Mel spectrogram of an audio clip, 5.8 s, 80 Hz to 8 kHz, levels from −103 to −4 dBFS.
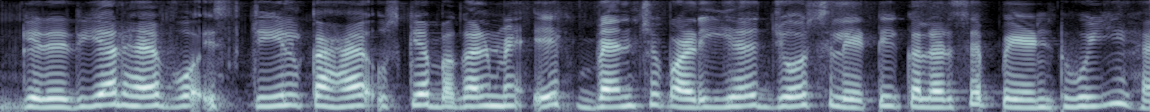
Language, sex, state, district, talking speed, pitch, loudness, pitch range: Hindi, female, Bihar, Saran, 210 wpm, 240 Hz, -23 LUFS, 225-255 Hz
